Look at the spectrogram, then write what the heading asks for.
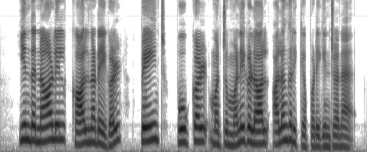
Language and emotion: Tamil, neutral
